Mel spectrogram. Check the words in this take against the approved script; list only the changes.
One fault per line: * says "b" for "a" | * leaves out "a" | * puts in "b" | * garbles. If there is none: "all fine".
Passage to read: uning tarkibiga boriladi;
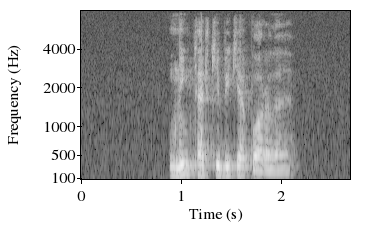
all fine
